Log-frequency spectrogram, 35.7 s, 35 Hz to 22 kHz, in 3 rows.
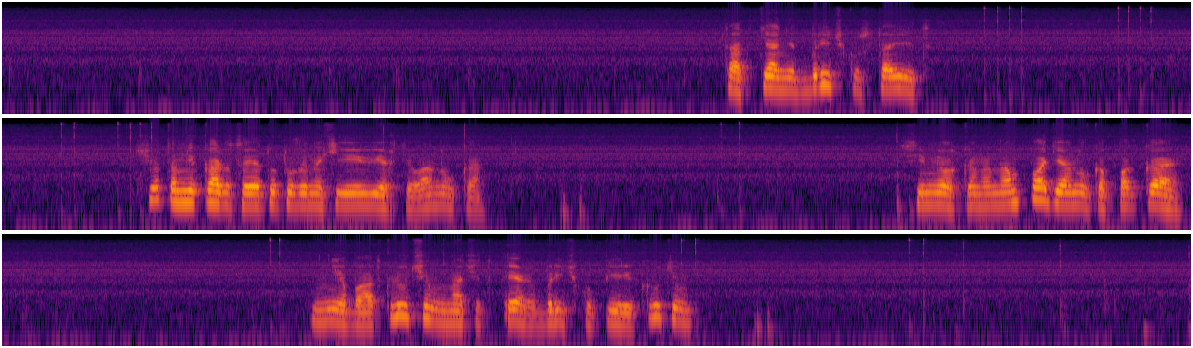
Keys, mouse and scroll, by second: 15.8-16.6 middle drag, 17.7 s, 20.8 KP_7, 26.6 click, 28.2 r, 31.5 g, 33.5-34.5 middle drag.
